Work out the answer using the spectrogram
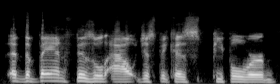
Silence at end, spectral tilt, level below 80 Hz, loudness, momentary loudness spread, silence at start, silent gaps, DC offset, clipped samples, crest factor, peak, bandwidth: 0.05 s; -6 dB/octave; -58 dBFS; -16 LUFS; 7 LU; 0.1 s; none; under 0.1%; under 0.1%; 16 dB; 0 dBFS; 9.8 kHz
